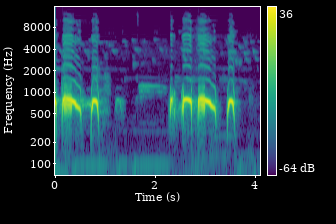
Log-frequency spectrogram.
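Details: Spotted dove call, recorded for training decoy birds to lure wild doves: low mellow coos, a long descending note followed by short hooked notes in two bursts separated by a pause, clean background.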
